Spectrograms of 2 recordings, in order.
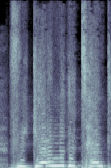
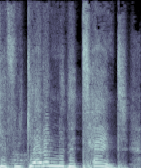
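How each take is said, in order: First: Rallying plea, pushed harder. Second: Rallying plea. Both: Retold or imitated. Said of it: "rallying the troops".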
